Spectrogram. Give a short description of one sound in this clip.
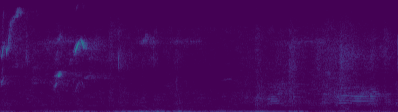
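Monkeys scamper through rustling grass.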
